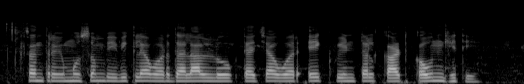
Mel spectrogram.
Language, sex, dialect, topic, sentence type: Marathi, male, Varhadi, agriculture, question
